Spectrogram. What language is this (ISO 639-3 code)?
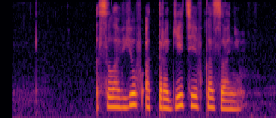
rus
